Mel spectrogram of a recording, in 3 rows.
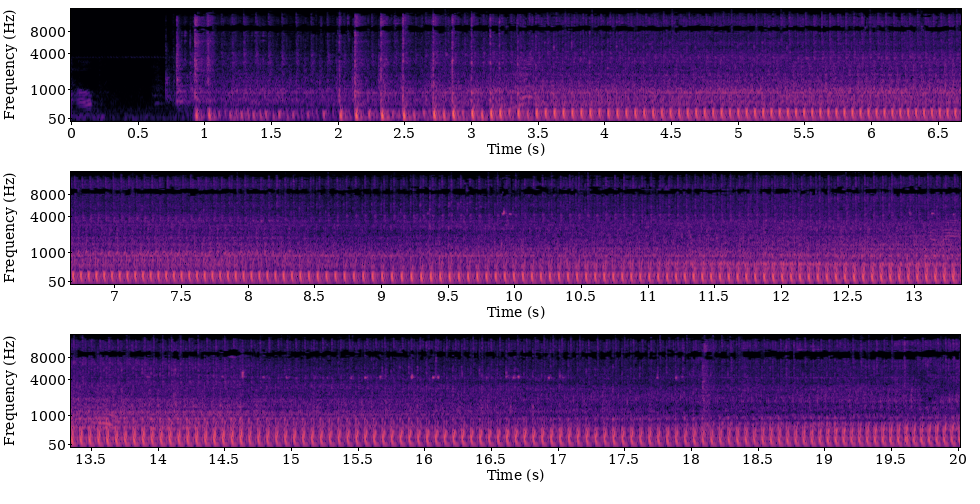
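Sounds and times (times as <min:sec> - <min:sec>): small engine starting and idling: 0:00.6 - 0:20.0.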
